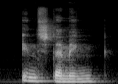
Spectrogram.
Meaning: 1. agreement 2. approval
- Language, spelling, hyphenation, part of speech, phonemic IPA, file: Dutch, instemming, in‧stem‧ming, noun, /ˈɪnstɛmɪŋ/, Nl-instemming.ogg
